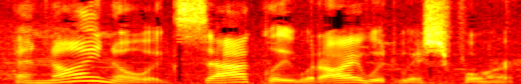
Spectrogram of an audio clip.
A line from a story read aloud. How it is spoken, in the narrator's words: snorted Barnacle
